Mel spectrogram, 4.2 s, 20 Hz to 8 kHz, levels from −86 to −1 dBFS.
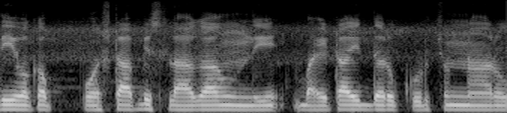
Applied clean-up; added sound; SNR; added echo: none; none; none; none.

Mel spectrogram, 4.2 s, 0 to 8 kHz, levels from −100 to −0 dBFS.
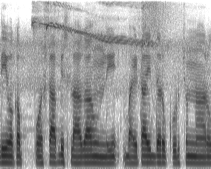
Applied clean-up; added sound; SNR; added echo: none; Fireworks; 17 dB; none.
